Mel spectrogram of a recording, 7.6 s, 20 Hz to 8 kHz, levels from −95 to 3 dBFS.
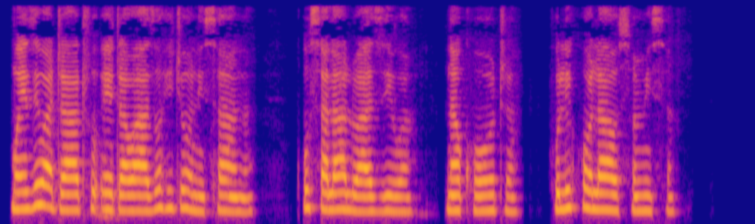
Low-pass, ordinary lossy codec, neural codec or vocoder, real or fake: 7.2 kHz; MP3, 48 kbps; none; real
